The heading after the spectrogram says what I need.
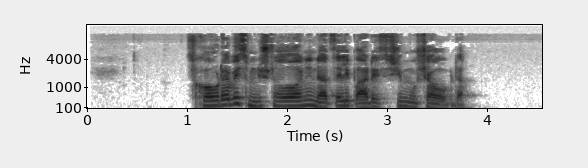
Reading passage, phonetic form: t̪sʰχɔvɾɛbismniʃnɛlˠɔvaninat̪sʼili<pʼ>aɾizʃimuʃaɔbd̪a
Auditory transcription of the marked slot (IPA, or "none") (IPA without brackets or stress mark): pʼ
